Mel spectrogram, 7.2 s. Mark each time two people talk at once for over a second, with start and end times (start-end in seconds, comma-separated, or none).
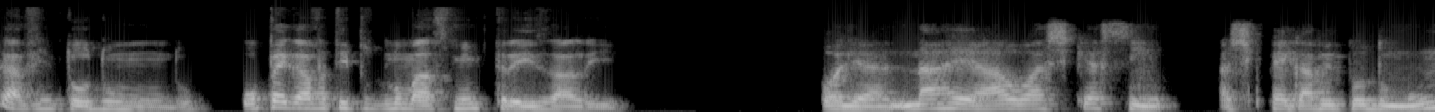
none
